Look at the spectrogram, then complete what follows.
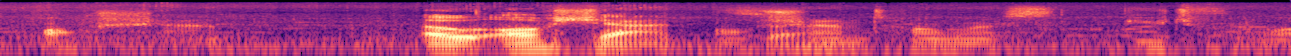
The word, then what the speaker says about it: Oshan: It's Oshan. Oh, Oshan. Oshan Thomas. Beautiful Osh name. No H to give you that sh sound, but I can assure you, Oshan is how it's pronounced.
